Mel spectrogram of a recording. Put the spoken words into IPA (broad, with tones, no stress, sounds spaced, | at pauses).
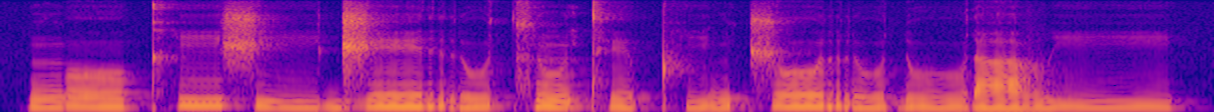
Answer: ŋ oː˨ kʰ i˦ ʃ iː˨ d͡ʒ eː˦ r u˨˦ t͡s ũ˦ tʰ ɪ˨ pʰ i˨ ŋ t͡ʃ oː˦ r u˨ ɗ uː˨ ɾ a˨ β iː˦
